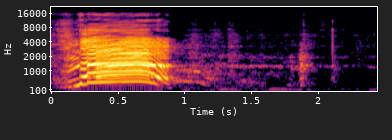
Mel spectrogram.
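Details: A single goat bleat, strong and buzzy, held steady for about two-thirds of a second before dropping off, followed by soft low background rumble and a few faint clicks.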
